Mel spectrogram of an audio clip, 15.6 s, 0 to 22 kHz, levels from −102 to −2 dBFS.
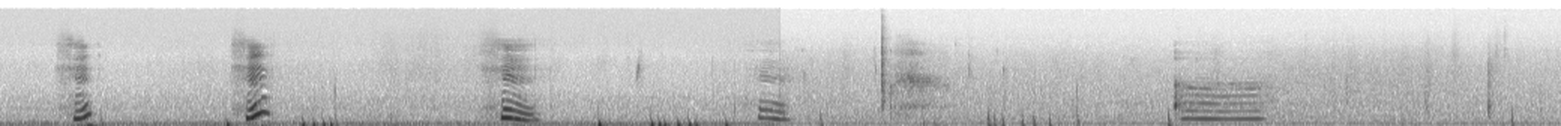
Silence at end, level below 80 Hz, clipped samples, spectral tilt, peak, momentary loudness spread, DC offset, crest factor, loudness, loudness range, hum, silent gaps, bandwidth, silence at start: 0 s; -46 dBFS; under 0.1%; -6.5 dB/octave; -16 dBFS; 22 LU; under 0.1%; 24 dB; -37 LUFS; 13 LU; none; none; 16.5 kHz; 0 s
